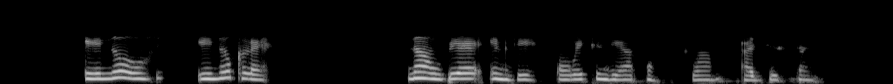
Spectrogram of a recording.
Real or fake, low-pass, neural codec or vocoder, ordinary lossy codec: fake; 3.6 kHz; codec, 32 kHz, 1.9 kbps, SNAC; none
